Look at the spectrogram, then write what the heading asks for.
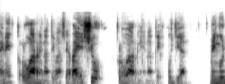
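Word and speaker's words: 来: Nah ini rai dibacanya bisa rai bisa kimas datang kuru ya kan.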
